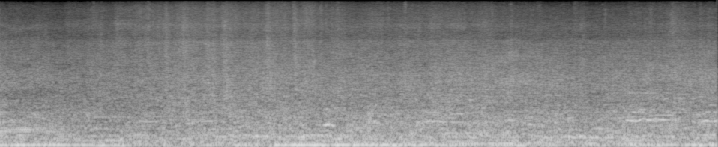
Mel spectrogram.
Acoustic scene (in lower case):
street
